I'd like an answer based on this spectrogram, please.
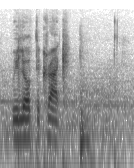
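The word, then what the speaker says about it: craic: And we have a very, very common term, and it is called, we love the crack. Crack is spelled C-R-A-I-C, and it comes from an old Irish word.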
